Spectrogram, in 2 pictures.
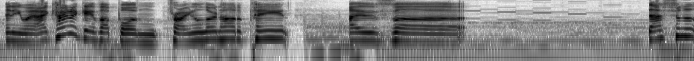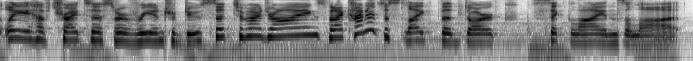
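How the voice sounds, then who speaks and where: A woman hosting a casual livestream, talking in an expressive and chatty way. Her voice sits at an ordinary female pitch, with music playing behind her. She comes across as giggly and informal, as if talking directly to a chat. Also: a little slow. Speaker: livestream host and artist. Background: background music.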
